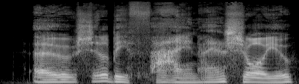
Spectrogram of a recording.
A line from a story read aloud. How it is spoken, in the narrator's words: Fisher drawled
